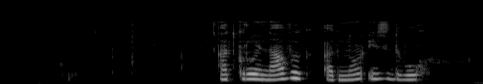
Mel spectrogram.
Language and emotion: Russian, neutral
